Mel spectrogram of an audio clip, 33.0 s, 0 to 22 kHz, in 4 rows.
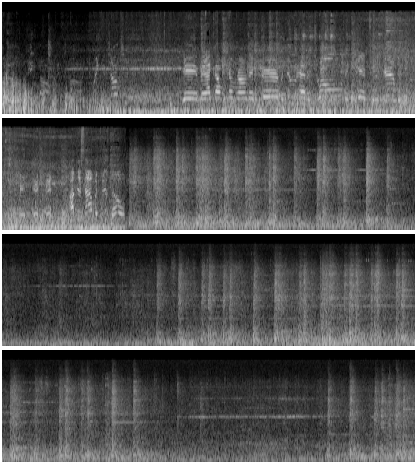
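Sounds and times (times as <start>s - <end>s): train wheels clacking over crossings: 0.0s - 33.0s.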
